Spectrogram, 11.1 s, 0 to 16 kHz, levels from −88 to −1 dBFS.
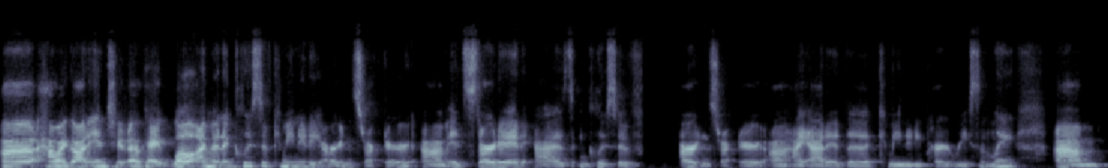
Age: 10-29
